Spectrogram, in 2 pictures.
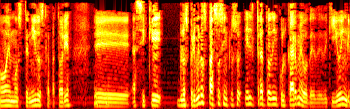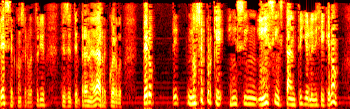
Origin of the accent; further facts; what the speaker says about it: Loja, Ecuador; de mi ciudad natal, de Loja, y pude terminar la carrera como pianista 10 años después en este hermoso conservatorio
